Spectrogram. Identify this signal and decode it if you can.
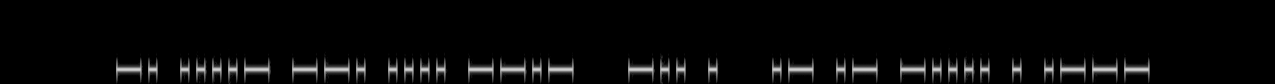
Morse code, heard as a keyed tone, about 15 wpm, 700 Hz. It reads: N4GHQ DE AA6EJ
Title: USA Callsign DE Callsign - 5 Characters - 15wpm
